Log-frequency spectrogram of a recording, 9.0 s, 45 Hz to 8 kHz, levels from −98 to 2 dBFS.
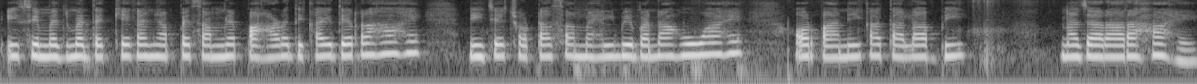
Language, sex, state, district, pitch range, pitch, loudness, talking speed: Hindi, female, Rajasthan, Jaipur, 245-260 Hz, 250 Hz, -20 LUFS, 195 wpm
